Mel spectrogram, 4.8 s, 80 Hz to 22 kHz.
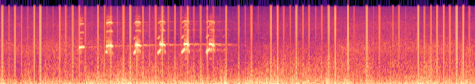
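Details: Osprey at Captiva, Florida, on the morning of 13 December 2021, during mating, giving a short series of thin, high chirps behind heavy, roaring wind noise.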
